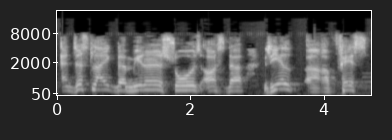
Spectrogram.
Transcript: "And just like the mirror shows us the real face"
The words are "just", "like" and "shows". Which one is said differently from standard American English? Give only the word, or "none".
none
